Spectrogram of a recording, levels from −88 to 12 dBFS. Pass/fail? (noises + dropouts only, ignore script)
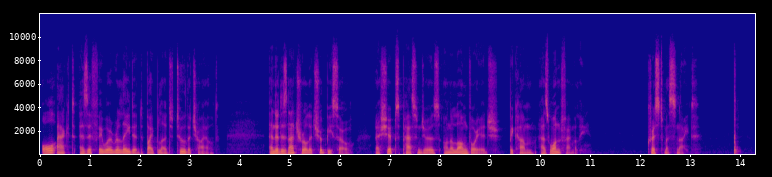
fail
